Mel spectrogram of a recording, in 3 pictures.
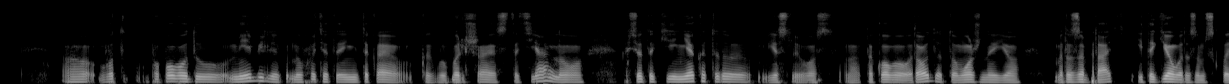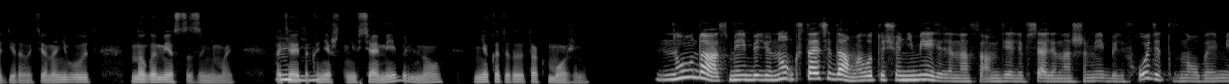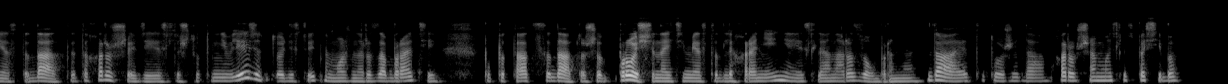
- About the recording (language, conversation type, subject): Russian, advice, Как при переезде максимально сократить количество вещей и не пожалеть о том, что я от них избавился(ась)?
- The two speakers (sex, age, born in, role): female, 45-49, Russia, user; male, 18-19, Ukraine, advisor
- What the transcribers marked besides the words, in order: "это" said as "тето"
